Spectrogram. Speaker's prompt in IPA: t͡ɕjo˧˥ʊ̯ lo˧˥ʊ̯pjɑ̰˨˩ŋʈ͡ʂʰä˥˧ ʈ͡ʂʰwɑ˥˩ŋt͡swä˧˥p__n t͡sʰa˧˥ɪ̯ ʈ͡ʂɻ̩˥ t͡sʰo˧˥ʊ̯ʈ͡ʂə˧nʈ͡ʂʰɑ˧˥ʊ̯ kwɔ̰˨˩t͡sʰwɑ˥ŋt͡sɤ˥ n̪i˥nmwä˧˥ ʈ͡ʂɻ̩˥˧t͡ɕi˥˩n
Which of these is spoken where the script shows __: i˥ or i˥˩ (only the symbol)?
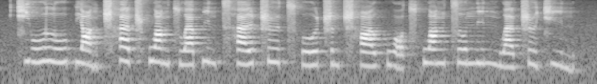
i˥˩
